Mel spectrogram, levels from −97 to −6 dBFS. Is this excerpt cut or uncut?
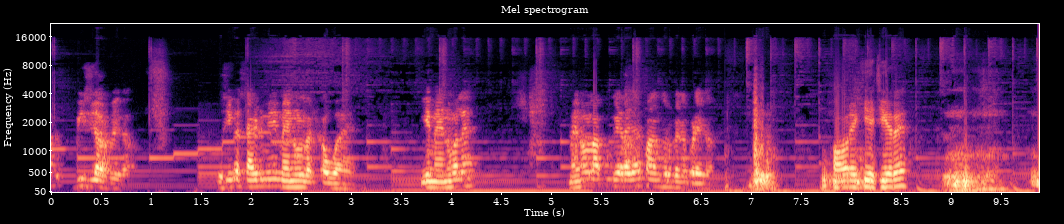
cut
